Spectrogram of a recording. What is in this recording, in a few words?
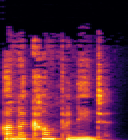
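"unaccompanied", British English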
